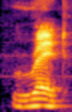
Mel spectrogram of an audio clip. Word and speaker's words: read: La pronunciación de read en el pasado es red, como el color red, rojo.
